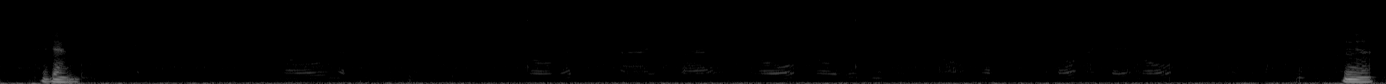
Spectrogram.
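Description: A man speaks calmly and slowly through a microphone.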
